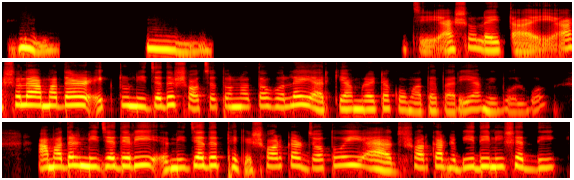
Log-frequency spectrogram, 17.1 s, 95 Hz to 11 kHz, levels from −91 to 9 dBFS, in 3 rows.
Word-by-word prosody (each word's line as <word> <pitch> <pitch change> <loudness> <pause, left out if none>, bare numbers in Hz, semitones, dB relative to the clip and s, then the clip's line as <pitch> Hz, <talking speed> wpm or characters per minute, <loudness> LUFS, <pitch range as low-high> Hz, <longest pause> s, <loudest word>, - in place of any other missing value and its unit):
হুম। 230 -4 +4 1.1
হুম। 210 -3 +1 2.4
জি - - -11 0.3
আসলেই 205 -3 -2 0.2
তাই। - - -3 0.3
আসলে 295 +4 +2
আমাদের 280 +1 +4 0.2
একটু 230 +6 -15 0.2
নিজেদের 260 +4 +1
সচেতনতা 250 +3 -4
হলেই 285 +5 +1
আরকি 190 +3 -7
আমরা 210 0 -1
এটা 215 +1 -6
কমাতে 185 -2 -8
পারি 165 -1 -8 0.2
আমি 200 -4 -5 0.2
বলব। 160 +2 -17 0.9
আমাদের 255 +3 +4 0.2
নিজেদেরই 265 +2 +3
এ 190 - -7
নিজেদের 270 +4 +4
থেকে 240 -4 -4 0.2
সরকার 265 +1 0
যতই 275 +7 -2
অ্যা 220 -3 +3 0.3
সরকার 245 +1 0 0.2
বিধি-নিষেধ 250 0 -1
দিক 240 +1 -7
245 Hz, 100 wpm, -22 LUFS, 215-265 Hz, 2.4 s, হুম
